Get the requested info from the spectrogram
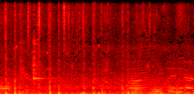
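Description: Hoofbeats of a horse cantering on an arena's sand footing: a run of regular dull thuds.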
